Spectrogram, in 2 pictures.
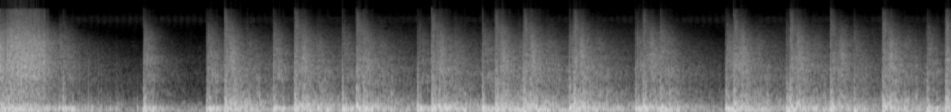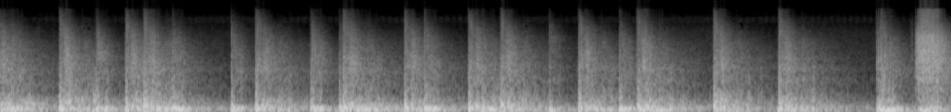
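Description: Professional aerial fireworks display: shells bursting in rapid succession, about two or three loud bangs a second, each trailing off in a short echo.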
